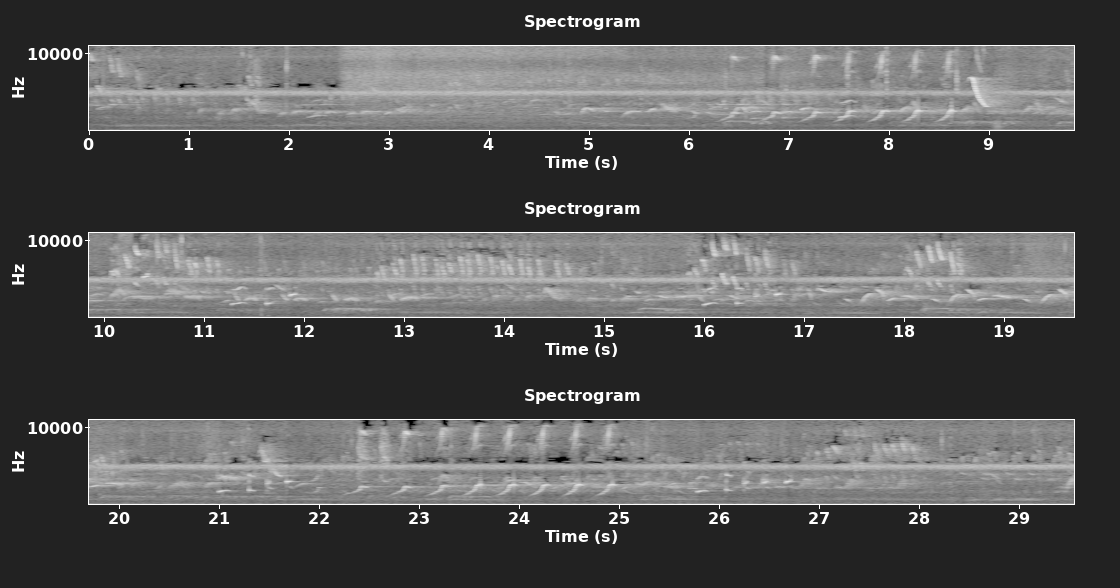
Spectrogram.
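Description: Birds chirping, several times breaking into quick runs of short rising notes, over a steady high-pitched drone of insects.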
